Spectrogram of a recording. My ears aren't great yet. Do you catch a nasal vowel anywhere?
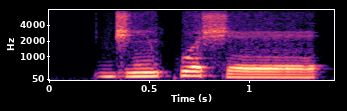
yes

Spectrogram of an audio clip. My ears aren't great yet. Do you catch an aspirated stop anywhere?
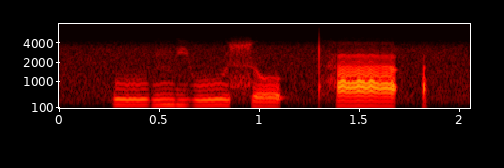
yes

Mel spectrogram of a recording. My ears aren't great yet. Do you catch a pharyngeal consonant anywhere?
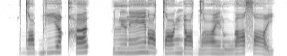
no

